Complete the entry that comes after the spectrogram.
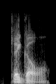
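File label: "giggle", American English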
